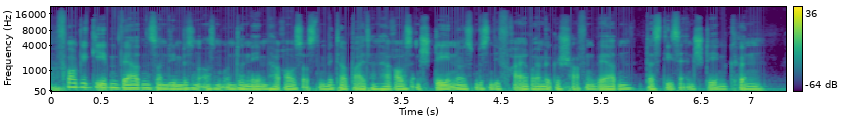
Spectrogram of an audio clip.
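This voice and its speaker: The voice is somewhat breathy and dark, mellow in tone, with ordinary pitch variation. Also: man. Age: 50s. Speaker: managing director of a training academy. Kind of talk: interview. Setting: meeting room at company headquarters.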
